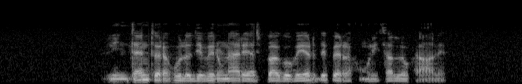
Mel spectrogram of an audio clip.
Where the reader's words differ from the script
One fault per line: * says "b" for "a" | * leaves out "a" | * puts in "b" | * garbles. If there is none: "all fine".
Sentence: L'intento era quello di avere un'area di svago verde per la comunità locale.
* leaves out "di"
